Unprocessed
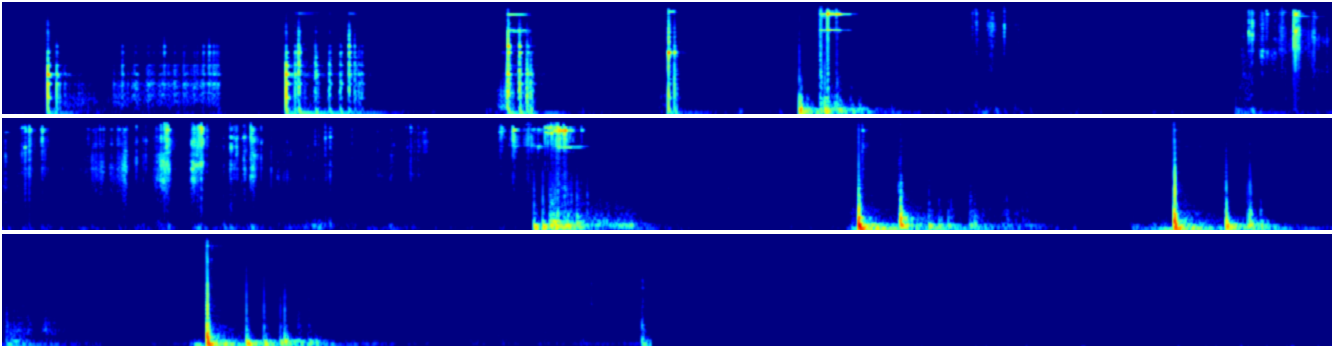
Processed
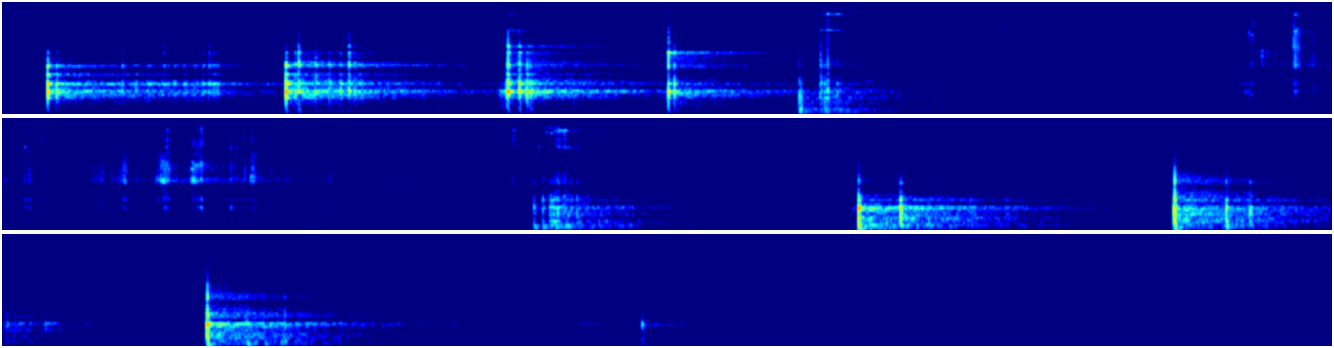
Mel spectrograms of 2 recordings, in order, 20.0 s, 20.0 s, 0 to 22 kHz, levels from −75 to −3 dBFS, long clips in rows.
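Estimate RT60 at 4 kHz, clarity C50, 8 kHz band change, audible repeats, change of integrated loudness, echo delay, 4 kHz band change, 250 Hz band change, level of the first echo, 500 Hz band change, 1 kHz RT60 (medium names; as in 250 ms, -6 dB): 1.5 s, 11.0 dB, -21.0 dB, no echo, -11.5 dB, no echo, -12.0 dB, -13.5 dB, no echo, 0.0 dB, 1.9 s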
